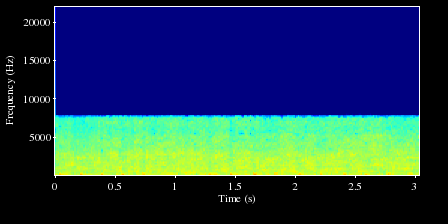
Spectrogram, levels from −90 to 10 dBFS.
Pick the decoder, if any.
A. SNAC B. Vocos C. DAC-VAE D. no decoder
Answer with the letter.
A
